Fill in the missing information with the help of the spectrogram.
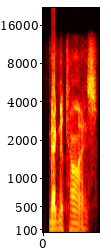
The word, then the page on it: magnetize: American English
